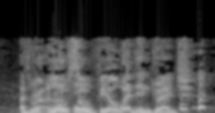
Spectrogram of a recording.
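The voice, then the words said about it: Comedic put-on South Asian accent. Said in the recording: “can you stop doing the comedy Jamaican accent? ... it wasn't meant to be Jamaican, it was meant to be Pakistani”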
